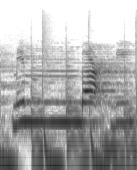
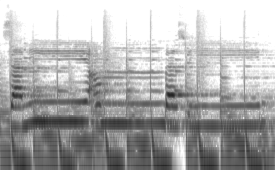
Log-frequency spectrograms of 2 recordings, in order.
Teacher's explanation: dibalik menjadi huruf mim disertai dengan dengung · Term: iqlab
